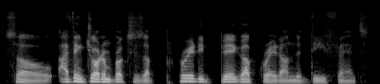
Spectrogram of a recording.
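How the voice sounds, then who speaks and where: A man's voice: fairly low pitch, normal speed, dry recording, clean studio sound. A man speaking off the cuff as a football analyst on a podcast, making emphatic points and checking in with short questions. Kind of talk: unscripted sports analysis.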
